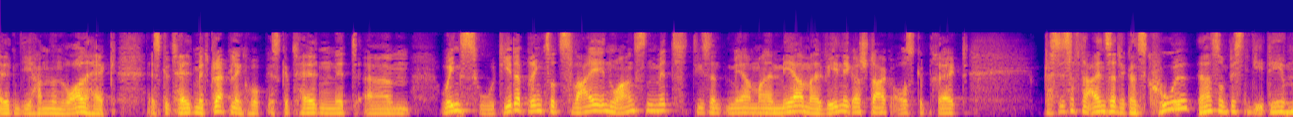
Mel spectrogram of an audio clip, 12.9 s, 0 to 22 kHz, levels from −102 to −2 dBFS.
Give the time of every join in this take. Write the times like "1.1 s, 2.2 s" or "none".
none

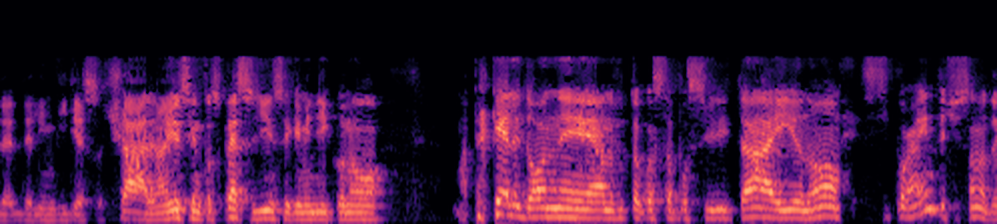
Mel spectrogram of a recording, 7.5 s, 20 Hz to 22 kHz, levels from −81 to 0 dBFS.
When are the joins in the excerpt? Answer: 6.3 s

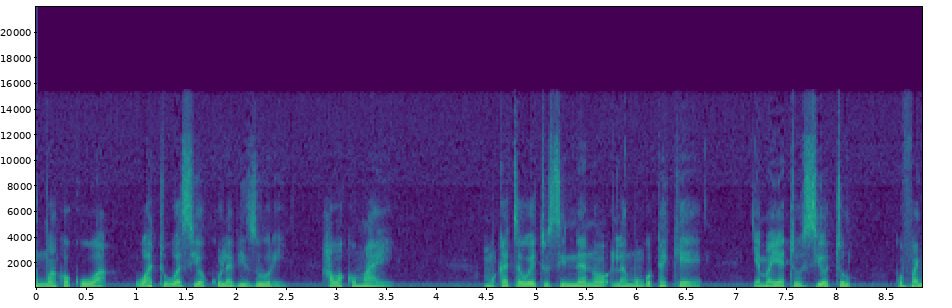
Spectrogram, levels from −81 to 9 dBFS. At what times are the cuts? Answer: none

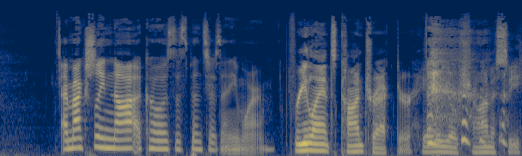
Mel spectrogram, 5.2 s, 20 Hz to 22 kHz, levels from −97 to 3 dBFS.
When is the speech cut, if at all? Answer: 2.7 s

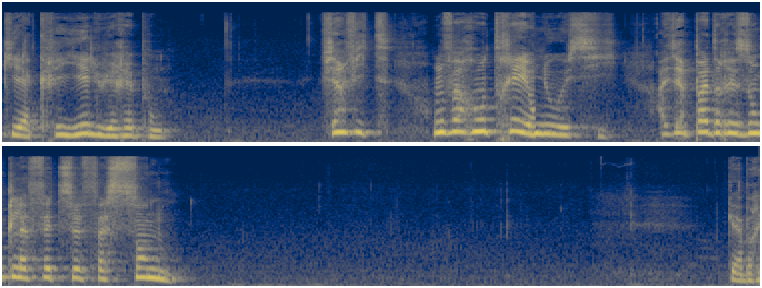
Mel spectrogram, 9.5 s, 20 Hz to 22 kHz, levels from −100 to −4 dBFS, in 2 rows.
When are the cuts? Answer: 3.3 s

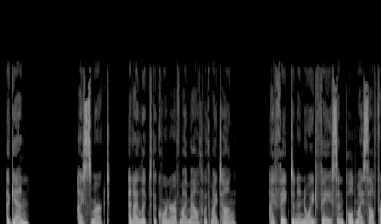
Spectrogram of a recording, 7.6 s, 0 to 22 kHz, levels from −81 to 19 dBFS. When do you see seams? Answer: 5.2 s

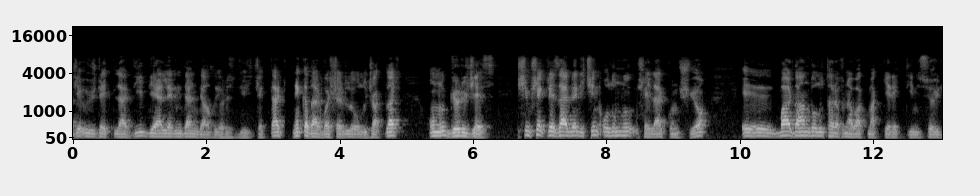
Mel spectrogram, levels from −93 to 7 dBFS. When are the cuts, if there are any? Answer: 3.2 s, 6.7 s

